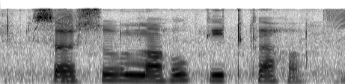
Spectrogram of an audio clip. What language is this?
Bhojpuri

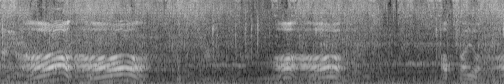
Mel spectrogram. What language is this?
Korean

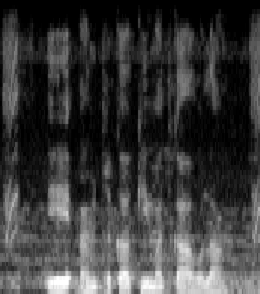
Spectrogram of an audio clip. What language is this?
Bhojpuri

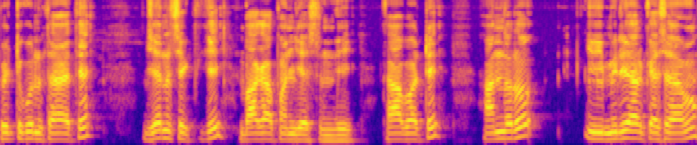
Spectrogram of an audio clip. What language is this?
Telugu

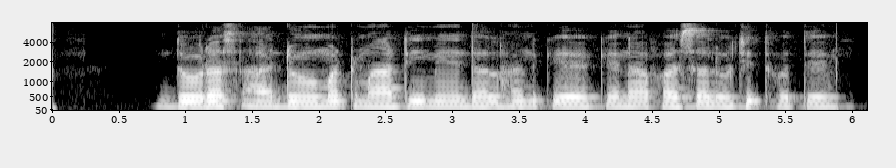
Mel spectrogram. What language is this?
Maithili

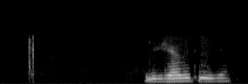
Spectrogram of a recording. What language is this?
Punjabi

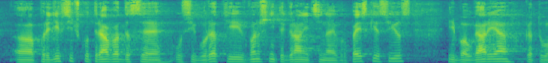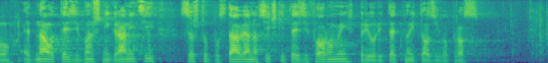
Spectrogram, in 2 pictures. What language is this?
Bulgarian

